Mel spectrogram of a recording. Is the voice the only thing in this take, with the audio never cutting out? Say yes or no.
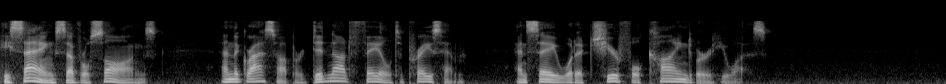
yes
